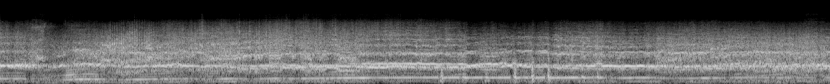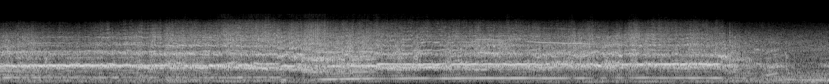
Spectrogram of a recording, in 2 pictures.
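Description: A car drifting, its engine held at steady revs while the tyres squeal and skid. The revs dip and climb back about half a second in and again about two-thirds of the way through. The sound drops away near the end.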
